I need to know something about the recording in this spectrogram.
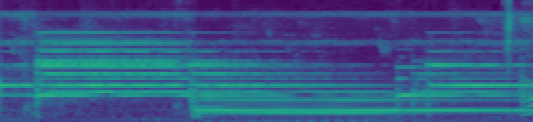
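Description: Electronic keyboard playing held chords in a piano-like voice. A chord sounds in the right hand, low left-hand notes join about one and a half seconds in, and the chord changes near three seconds: a demonstration of chord inversions in the key of F.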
